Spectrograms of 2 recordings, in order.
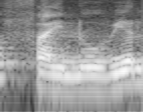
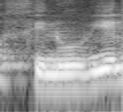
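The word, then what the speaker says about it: synovial: कुछ लोग सिनोवियल joint को साइनोवियल जॉइंट भी पढ़ते हैं। वैसे जो करेक्ट प्रोनाउंसिएशन है दोस्तों वो सिनोवियल ही है, लेकिन अगर आप साइनोवियल पढ़ लेते हैं तो इसमें आपको कोई प्रॉब्लम नहीं होने वाली है। दोनों ही एक्सेप्टेबल हैं, सिर्फ आपको समझ में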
